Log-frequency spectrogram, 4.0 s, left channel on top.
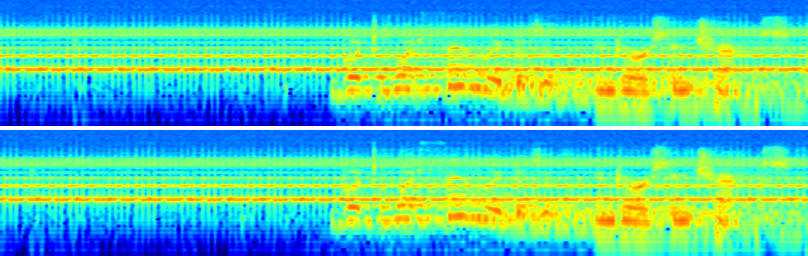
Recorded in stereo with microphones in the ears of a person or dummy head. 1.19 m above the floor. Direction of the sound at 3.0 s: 10° right (ahead or behind).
